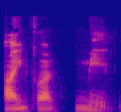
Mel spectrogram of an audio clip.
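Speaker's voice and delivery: आइन said slowly and short; slow clear आइन for male; pronunciation demo. Shown as a demonstration. Teacher to class, slow model word. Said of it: "मेल के लिए हम आइन use करते हैं".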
